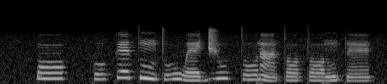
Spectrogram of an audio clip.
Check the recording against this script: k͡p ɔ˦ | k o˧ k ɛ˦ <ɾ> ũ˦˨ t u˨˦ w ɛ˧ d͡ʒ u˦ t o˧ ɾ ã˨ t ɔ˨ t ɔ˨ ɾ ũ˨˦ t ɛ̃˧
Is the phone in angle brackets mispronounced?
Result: yes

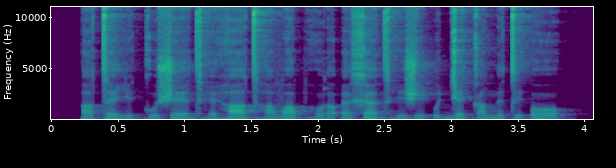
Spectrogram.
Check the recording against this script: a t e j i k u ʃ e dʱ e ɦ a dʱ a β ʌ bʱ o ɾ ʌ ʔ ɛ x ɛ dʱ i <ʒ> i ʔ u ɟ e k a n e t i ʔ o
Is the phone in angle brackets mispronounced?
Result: no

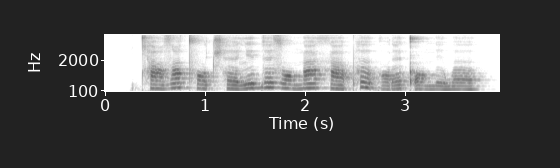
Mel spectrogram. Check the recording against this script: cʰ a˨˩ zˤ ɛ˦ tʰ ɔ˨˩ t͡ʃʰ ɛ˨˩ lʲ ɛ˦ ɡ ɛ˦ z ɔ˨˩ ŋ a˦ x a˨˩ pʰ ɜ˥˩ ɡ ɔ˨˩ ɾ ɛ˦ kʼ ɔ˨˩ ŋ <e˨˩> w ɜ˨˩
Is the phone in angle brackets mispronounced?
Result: no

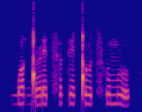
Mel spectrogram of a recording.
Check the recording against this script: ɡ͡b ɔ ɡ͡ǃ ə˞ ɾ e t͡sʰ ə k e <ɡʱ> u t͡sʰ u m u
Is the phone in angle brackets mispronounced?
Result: yes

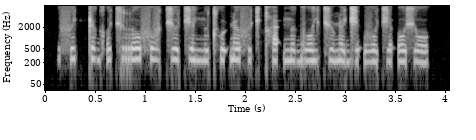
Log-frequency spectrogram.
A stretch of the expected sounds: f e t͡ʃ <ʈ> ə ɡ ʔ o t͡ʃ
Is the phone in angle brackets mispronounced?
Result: no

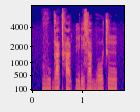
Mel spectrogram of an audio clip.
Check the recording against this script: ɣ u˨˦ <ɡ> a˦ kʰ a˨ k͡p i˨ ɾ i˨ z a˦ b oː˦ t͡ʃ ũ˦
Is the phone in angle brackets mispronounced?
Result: no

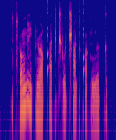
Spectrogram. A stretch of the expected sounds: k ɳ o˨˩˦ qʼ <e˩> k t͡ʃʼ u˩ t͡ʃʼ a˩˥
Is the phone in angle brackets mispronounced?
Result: no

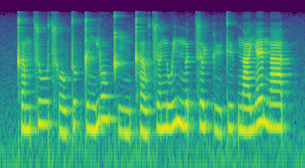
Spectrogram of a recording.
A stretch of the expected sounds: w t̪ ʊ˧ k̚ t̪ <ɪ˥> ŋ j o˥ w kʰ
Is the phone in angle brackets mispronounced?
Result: yes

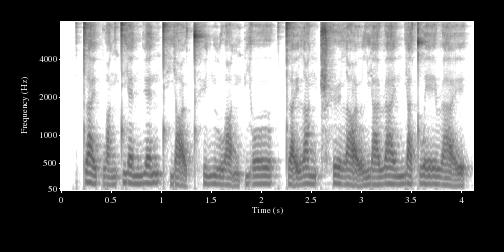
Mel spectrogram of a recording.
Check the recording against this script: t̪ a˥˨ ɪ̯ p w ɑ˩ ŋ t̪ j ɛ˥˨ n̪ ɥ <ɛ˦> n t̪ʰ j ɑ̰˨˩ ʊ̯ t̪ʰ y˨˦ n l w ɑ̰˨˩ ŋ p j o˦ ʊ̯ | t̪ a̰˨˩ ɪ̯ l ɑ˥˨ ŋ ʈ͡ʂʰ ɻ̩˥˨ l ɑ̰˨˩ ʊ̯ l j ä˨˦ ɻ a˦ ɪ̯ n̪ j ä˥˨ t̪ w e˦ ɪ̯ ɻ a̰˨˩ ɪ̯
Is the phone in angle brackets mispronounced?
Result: no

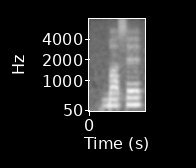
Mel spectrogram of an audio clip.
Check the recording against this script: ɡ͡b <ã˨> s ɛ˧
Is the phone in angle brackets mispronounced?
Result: yes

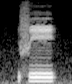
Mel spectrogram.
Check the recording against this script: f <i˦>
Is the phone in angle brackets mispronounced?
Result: no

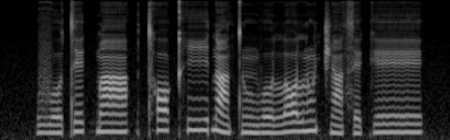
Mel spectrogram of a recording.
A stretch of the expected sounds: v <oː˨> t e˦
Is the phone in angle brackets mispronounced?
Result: yes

